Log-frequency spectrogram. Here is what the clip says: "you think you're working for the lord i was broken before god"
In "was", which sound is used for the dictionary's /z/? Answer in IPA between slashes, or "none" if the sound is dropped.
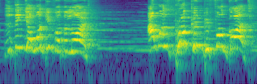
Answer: /z/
